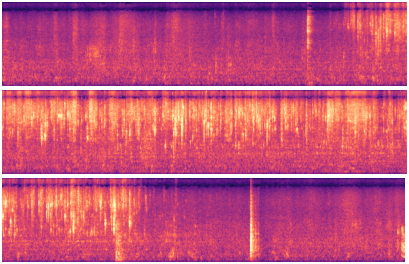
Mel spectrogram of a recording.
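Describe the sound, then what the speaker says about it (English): Tap water running into a sink while a filter from patient care equipment is scrubbed with a brush, a steady rushing stream that swells for several seconds and then eases back to a quieter trickle, with a sharp knock near the end. "remove filter and clean with brush under running water"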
